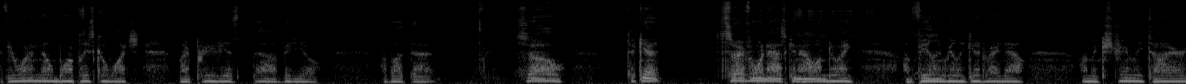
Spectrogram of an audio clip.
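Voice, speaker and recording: A man at medium pitch, ordinary pitch variation, moderate pace, long and frequent pauses, and noticeable background noise. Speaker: cancer patient vlogger. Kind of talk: casual vlog. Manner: halting.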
